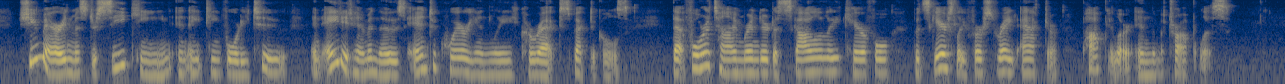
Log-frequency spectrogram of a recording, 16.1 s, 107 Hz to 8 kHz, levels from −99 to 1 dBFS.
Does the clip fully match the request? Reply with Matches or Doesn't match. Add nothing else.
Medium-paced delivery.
Doesn't match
